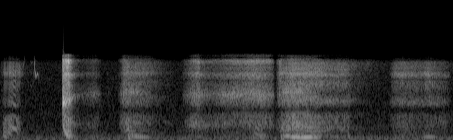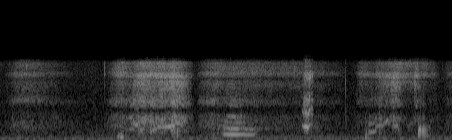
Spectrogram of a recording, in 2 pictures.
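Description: A sleeping man snoring through his open mouth: a run of wheezy snores of uneven length and spacing, which the uploader likens to beans boiling. A sharp short snort or click about a second in is the loudest sound.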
